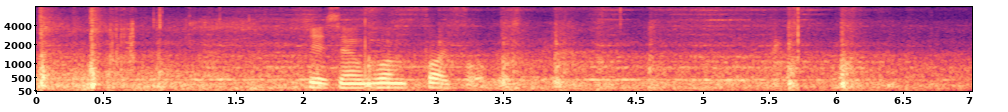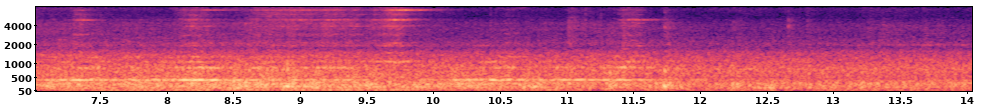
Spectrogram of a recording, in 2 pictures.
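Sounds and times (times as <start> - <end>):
train wheels clunking over rail joints: 0.0 - 7.6.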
